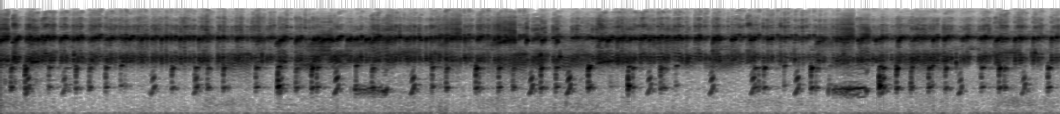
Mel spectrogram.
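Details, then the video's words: A dense night chorus of frogs in Costa Rica, a steady wash of high clicks, chirps and trills. "Costa Rican Frog Chorus"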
